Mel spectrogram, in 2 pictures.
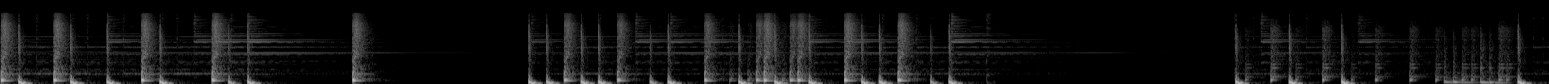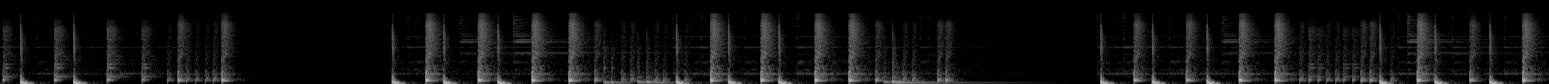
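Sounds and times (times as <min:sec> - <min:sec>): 
MIDI drum cymbal: 0:00.0 - 0:02.8, 0:05.3 - 0:09.9, 0:12.4 - 0:17.9, 0:19.4 - 0:25.3, 0:26.5 - 0:30.9.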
